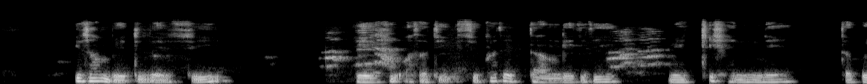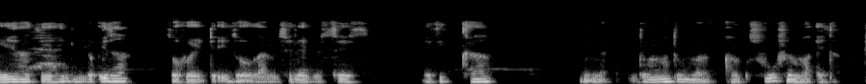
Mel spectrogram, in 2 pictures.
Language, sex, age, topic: Gamo, male, 25-35, government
